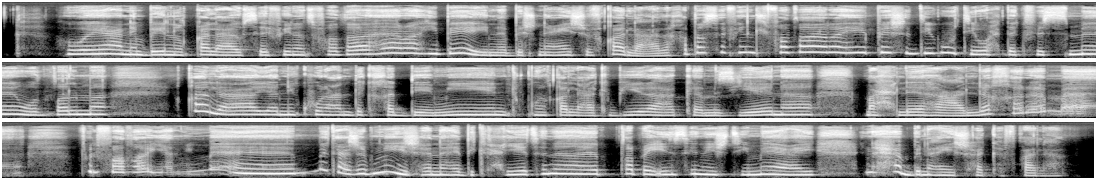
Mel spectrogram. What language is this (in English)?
Tunisian Arabic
